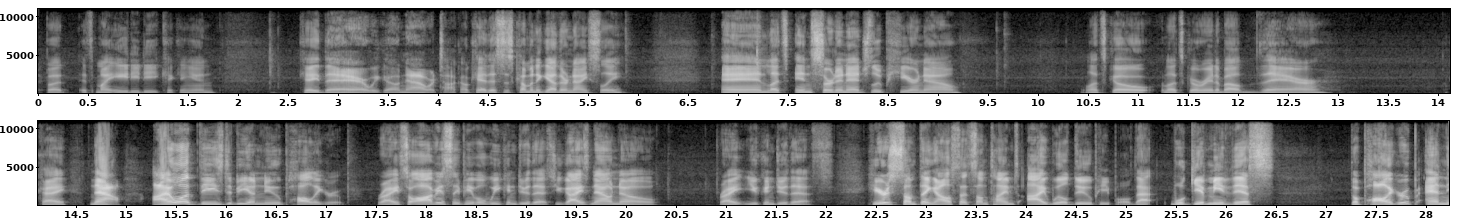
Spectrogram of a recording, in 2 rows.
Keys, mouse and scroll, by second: 0.6 right click, 1.2 click, 1.6 right click, 2.2 d, 2.7 alt+right click, 3.2 shift+f, 5.4 ctrl+shift+right click, 7.1 space, 8.7 shift+f, 10.0-17.7 drag, 17.7-23.9 alt+drag, 18.8 typing.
